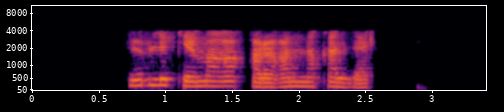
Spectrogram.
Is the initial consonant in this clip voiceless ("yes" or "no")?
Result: yes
